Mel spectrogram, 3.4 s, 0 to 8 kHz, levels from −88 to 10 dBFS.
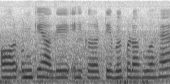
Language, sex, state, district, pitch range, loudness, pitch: Hindi, female, Punjab, Kapurthala, 235-250 Hz, -14 LUFS, 245 Hz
